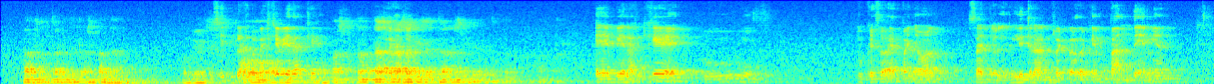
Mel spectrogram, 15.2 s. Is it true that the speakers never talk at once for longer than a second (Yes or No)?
No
